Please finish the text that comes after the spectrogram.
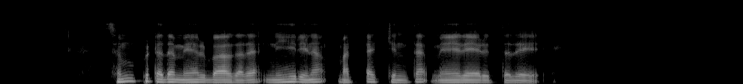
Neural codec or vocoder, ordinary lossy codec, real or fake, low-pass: codec, 24 kHz, 0.9 kbps, WavTokenizer, medium speech release version 2; none; fake; 7.2 kHz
